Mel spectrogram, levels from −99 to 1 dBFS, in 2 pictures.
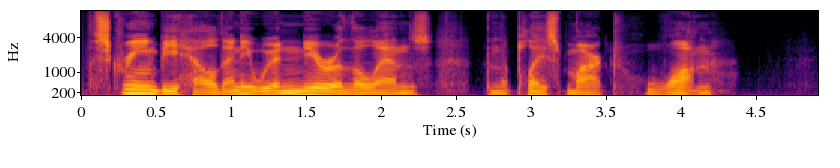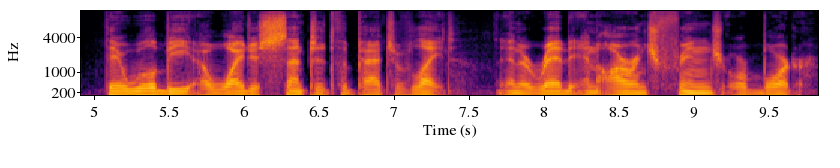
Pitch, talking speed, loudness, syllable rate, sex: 110 Hz, 200 wpm, -19 LUFS, 5.7 syllables/s, male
